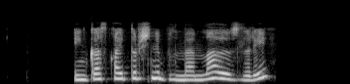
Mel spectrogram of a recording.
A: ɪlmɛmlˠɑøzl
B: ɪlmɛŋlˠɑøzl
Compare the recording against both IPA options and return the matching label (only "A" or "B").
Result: A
